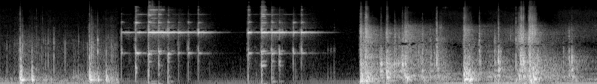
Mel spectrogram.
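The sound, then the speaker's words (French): A doorbell at a fifth-floor apartment rings as two bright, high-pitched tones in succession, framed by sharp clunks and knocks before and a busy stretch of clattering afterward. “Au 5e étage, il va sonner.”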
